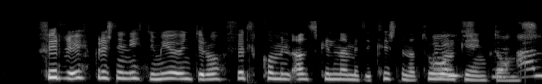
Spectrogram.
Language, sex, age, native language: Icelandic, female, 16, Icelandic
